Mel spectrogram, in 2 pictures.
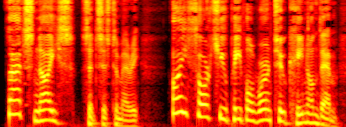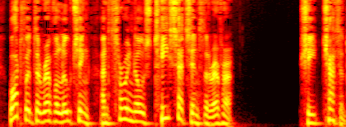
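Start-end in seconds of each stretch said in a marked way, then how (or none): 0.1-0.9 high, eager nun voice; chatty nun. A narrator's reading. Nun chats politely. 2.1-7.2 high, eager nun voice; chatty nun. A narrator's reading.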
